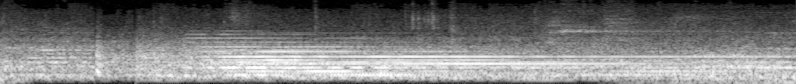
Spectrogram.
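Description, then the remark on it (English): Chimes ring out in an auditorium with sustained, overlapping metallic tones that shimmer and slowly decay, filling the space at moderate loudness with no talking. “The chimes ring.”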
